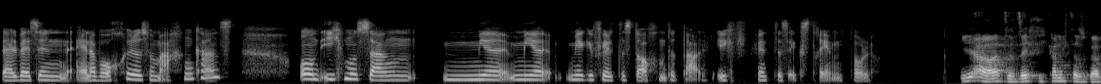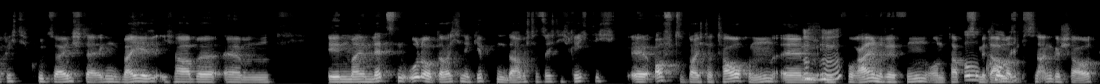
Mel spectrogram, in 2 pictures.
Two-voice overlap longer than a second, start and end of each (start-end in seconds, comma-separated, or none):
none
